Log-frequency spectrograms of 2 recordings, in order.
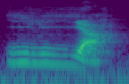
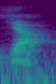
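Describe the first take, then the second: First: The opening il sound is clearly pronounced. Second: The opening il sound is dropped entirely. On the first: "its pronunciation is" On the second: "so you completely drop the il in front"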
